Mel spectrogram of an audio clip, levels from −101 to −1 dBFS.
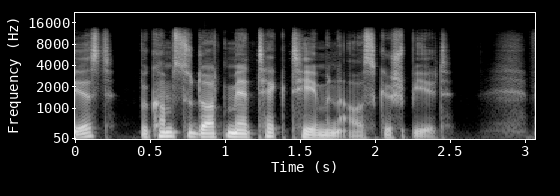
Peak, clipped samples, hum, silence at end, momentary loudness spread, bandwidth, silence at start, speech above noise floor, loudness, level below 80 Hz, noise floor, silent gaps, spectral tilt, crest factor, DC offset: -2 dBFS; under 0.1%; none; 0.6 s; 10 LU; 13.5 kHz; 0 s; 31 dB; -21 LUFS; -44 dBFS; -52 dBFS; none; -5 dB/octave; 18 dB; under 0.1%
